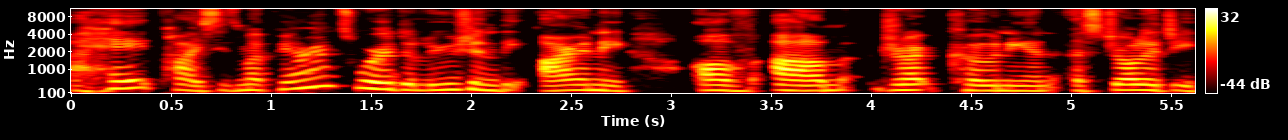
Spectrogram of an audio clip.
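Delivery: normal talking voice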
